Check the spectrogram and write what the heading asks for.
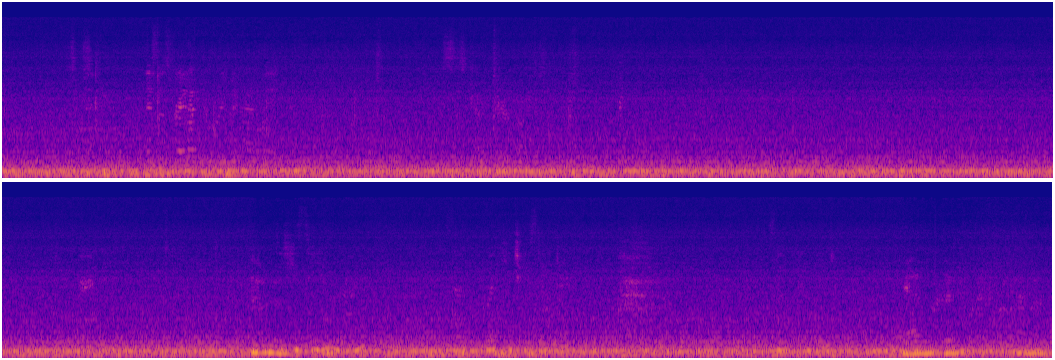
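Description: A steady low rumble with a constant hum, with faint, unintelligible voices now and then, a little louder about two-thirds of the way through and near the end.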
